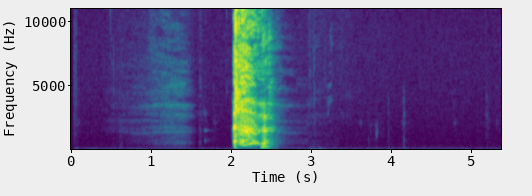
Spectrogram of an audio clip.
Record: {"cough_length": "5.4 s", "cough_amplitude": 10435, "cough_signal_mean_std_ratio": 0.24, "survey_phase": "beta (2021-08-13 to 2022-03-07)", "age": "65+", "gender": "Male", "wearing_mask": "No", "symptom_cough_any": true, "symptom_runny_or_blocked_nose": true, "symptom_shortness_of_breath": true, "symptom_sore_throat": true, "symptom_diarrhoea": true, "symptom_other": true, "symptom_onset": "8 days", "smoker_status": "Ex-smoker", "respiratory_condition_asthma": false, "respiratory_condition_other": false, "recruitment_source": "Test and Trace", "submission_delay": "2 days", "covid_test_result": "Positive", "covid_test_method": "RT-qPCR", "covid_ct_value": 18.4, "covid_ct_gene": "ORF1ab gene", "covid_ct_mean": 18.6, "covid_viral_load": "790000 copies/ml", "covid_viral_load_category": "Low viral load (10K-1M copies/ml)"}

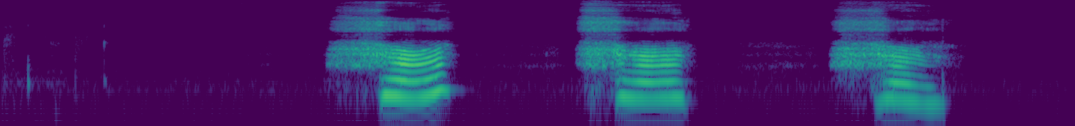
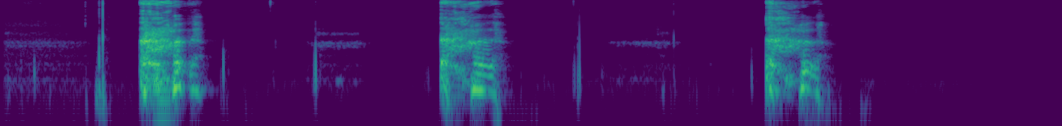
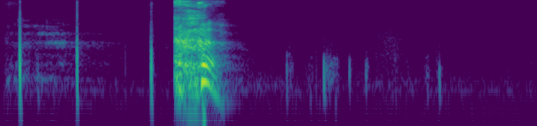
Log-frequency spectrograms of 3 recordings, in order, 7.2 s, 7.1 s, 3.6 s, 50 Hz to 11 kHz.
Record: {"exhalation_length": "7.2 s", "exhalation_amplitude": 13990, "exhalation_signal_mean_std_ratio": 0.4, "three_cough_length": "7.1 s", "three_cough_amplitude": 22636, "three_cough_signal_mean_std_ratio": 0.28, "cough_length": "3.6 s", "cough_amplitude": 32768, "cough_signal_mean_std_ratio": 0.21, "survey_phase": "beta (2021-08-13 to 2022-03-07)", "age": "65+", "gender": "Female", "wearing_mask": "No", "symptom_none": true, "smoker_status": "Ex-smoker", "respiratory_condition_asthma": false, "respiratory_condition_other": false, "recruitment_source": "REACT", "submission_delay": "1 day", "covid_test_result": "Negative", "covid_test_method": "RT-qPCR"}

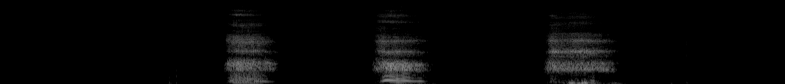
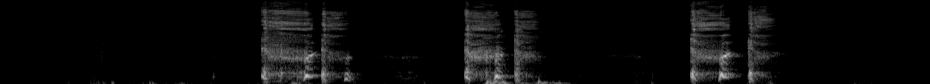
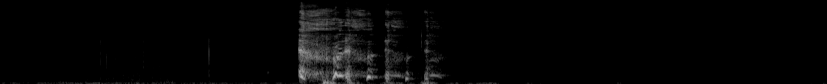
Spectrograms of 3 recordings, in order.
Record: {"exhalation_length": "7.9 s", "exhalation_amplitude": 2496, "exhalation_signal_mean_std_ratio": 0.37, "three_cough_length": "9.3 s", "three_cough_amplitude": 9613, "three_cough_signal_mean_std_ratio": 0.3, "cough_length": "8.3 s", "cough_amplitude": 8545, "cough_signal_mean_std_ratio": 0.25, "survey_phase": "beta (2021-08-13 to 2022-03-07)", "age": "18-44", "gender": "Female", "wearing_mask": "No", "symptom_cough_any": true, "symptom_runny_or_blocked_nose": true, "symptom_shortness_of_breath": true, "symptom_sore_throat": true, "symptom_fatigue": true, "symptom_fever_high_temperature": true, "symptom_headache": true, "smoker_status": "Never smoked", "respiratory_condition_asthma": false, "respiratory_condition_other": false, "recruitment_source": "Test and Trace", "submission_delay": "2 days", "covid_test_result": "Positive", "covid_test_method": "RT-qPCR", "covid_ct_value": 21.1, "covid_ct_gene": "ORF1ab gene", "covid_ct_mean": 21.4, "covid_viral_load": "94000 copies/ml", "covid_viral_load_category": "Low viral load (10K-1M copies/ml)"}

